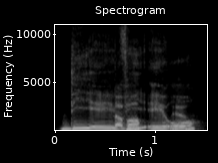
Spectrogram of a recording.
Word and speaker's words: Davao: D A V A O. Uh, don't know if I'm pronouncing it wrongly. Correct. Davo.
